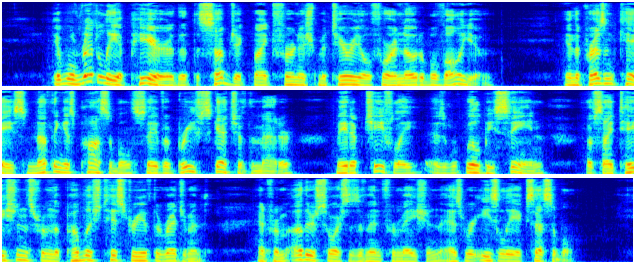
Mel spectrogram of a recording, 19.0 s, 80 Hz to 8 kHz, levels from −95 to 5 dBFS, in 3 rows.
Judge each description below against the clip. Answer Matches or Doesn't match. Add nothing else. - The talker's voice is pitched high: Doesn't match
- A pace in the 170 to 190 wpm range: Matches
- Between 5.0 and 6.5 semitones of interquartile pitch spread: Matches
